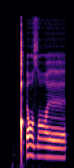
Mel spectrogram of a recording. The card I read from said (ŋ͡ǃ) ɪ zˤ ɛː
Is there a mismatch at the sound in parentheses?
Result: yes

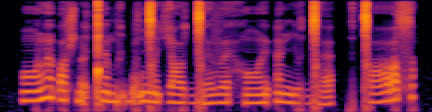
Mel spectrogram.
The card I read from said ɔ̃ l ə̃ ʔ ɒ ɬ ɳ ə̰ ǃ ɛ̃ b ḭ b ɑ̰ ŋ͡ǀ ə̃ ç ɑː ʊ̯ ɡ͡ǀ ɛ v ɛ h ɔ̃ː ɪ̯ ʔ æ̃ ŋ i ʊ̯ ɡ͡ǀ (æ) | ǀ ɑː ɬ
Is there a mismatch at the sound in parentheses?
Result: no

